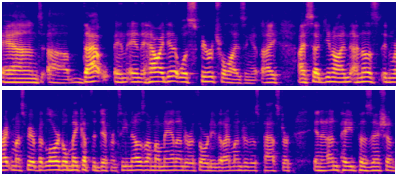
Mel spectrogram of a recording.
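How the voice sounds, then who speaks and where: With a monotone, flat intonation, a man talks at a fairly quick pace in a fairly high voice. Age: 60s. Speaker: house church pastor and teacher. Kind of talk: teaching talk.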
